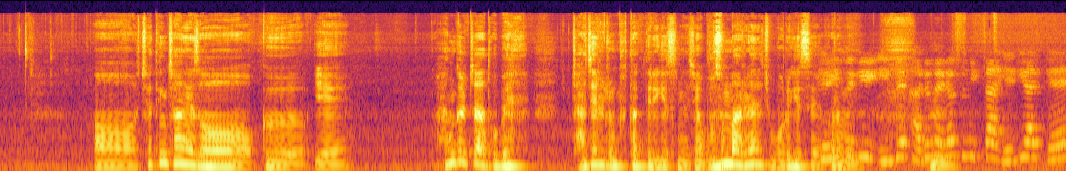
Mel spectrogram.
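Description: A young man talks calmly and close to a microphone.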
